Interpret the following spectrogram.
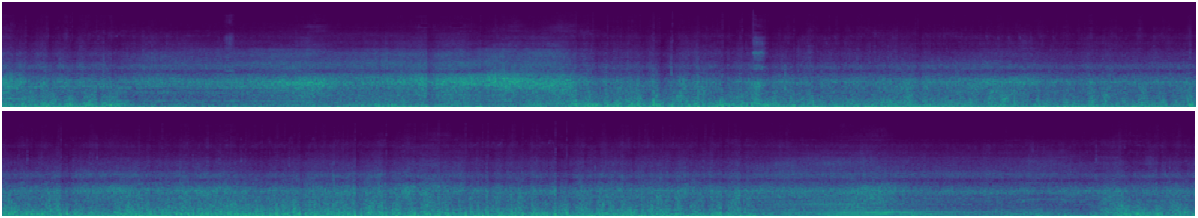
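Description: Steady wind rush on the action camera's microphone while riding a bicycle along a road, mixed with tyre and road noise. Passing car traffic is heard, and a low pitched hum comes in briefly near the end.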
